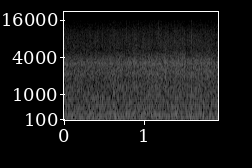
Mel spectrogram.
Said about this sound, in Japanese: 外は変わらず雨だ。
